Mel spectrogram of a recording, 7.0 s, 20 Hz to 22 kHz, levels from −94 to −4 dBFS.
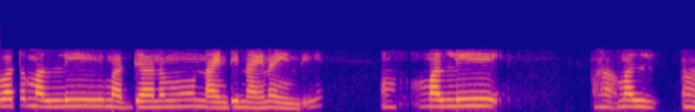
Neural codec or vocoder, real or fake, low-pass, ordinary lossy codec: none; real; 3.6 kHz; none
